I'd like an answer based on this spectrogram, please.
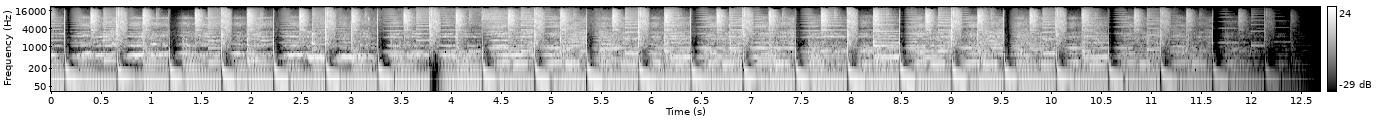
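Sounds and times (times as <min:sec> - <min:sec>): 
slap house music: 0:00.0 - 0:12.6.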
